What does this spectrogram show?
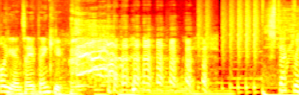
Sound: laughing

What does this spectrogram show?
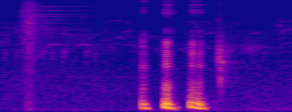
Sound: chuckles

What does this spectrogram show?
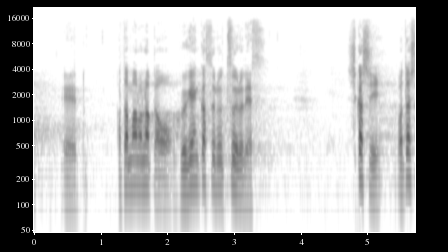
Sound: speaks in foreign language

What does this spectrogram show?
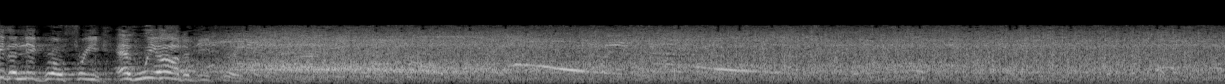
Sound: applause

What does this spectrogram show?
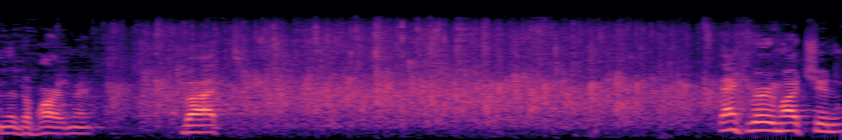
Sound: applause

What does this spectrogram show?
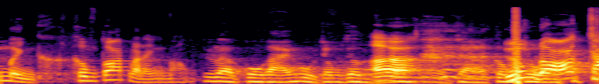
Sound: laugh

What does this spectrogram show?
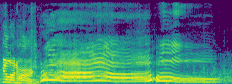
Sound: shrieks

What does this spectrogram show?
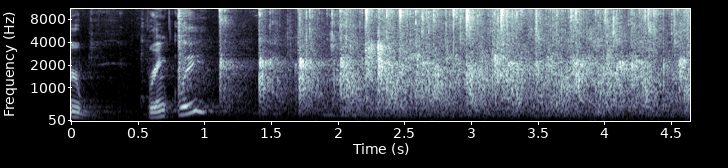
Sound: audience clapping

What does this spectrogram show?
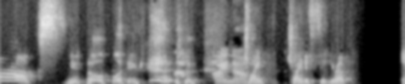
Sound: laughing

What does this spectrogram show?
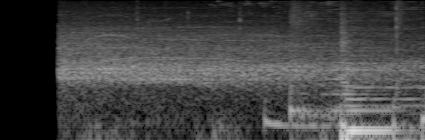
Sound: audience cheering; exotic music

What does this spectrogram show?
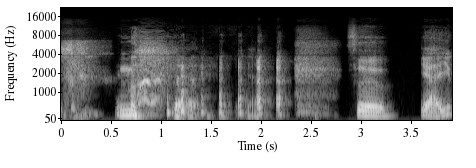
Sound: laughter

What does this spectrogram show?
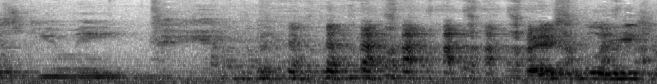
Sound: all laughing

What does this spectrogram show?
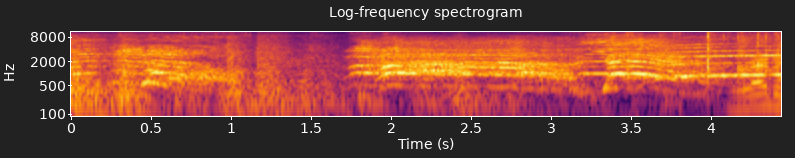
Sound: Miranda yelling

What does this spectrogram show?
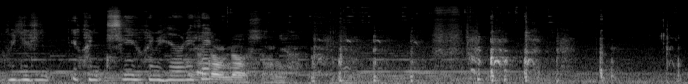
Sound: cough cough

